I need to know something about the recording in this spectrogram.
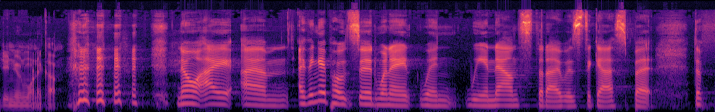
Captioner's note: laughs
